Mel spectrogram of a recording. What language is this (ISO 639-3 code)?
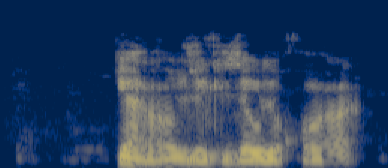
kab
